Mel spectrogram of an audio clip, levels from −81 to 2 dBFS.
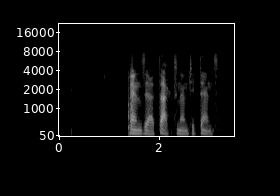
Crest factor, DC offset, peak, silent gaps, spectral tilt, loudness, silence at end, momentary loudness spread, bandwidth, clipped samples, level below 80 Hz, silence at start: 26 dB; under 0.1%; -14 dBFS; 1.94-1.99 s, 2.76-2.80 s; -4.5 dB/octave; -37 LUFS; 0.35 s; 21 LU; 8 kHz; under 0.1%; -80 dBFS; 1.35 s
